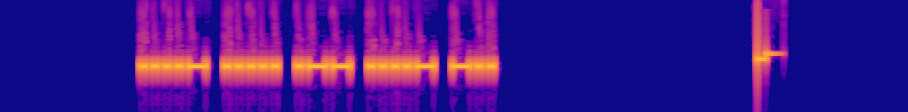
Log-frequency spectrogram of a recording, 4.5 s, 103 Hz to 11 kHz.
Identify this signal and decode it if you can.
Morse code, heard as a keyed tone, about 40 wpm, 700 Hz. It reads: 45W4D
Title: Five Challenging Letter-Number Combinations 40wpm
